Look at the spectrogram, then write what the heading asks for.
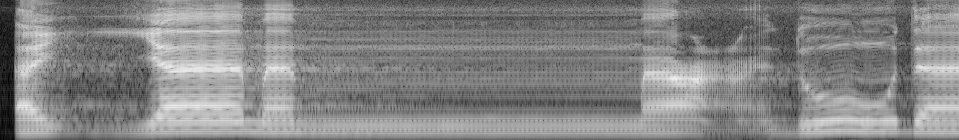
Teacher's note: kita sukunkan atau kita matikan dengan kita berikan hambusan tipis ya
